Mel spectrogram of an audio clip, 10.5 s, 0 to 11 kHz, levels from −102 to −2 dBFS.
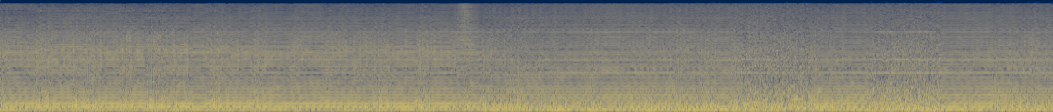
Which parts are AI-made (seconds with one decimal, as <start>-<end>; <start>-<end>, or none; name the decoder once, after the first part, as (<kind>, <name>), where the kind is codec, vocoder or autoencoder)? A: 0.0-7.4 (vocoder, WaveNeXt); 8.1-8.7; 9.4-10.5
